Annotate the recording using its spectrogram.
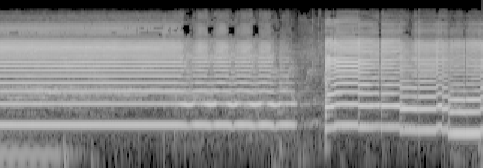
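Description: Instrumental break in an arrocha/seresta song. A saxophone lead holds one long note for about four seconds, drops out briefly, then plays a stepping melody. A bass line sounds under it at the start.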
